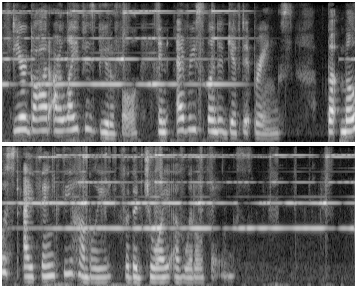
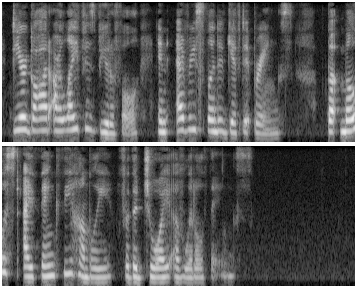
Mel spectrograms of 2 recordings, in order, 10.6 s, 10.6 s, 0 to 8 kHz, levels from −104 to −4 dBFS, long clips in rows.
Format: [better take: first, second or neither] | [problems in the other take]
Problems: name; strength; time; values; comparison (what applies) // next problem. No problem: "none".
second | background sound (Musical instrument); 3 dB below the speech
